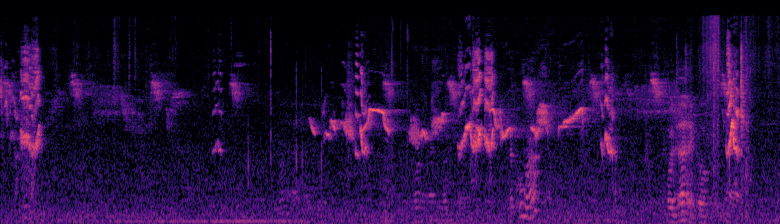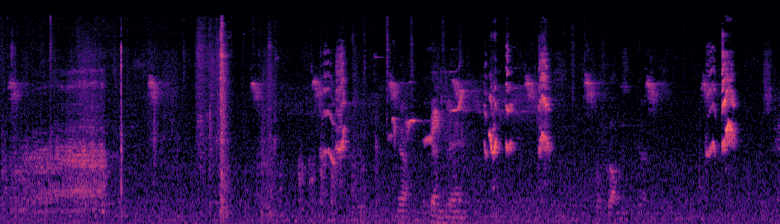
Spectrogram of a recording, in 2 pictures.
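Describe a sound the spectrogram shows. Cockatiels chirp and whistle close by, again and again.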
